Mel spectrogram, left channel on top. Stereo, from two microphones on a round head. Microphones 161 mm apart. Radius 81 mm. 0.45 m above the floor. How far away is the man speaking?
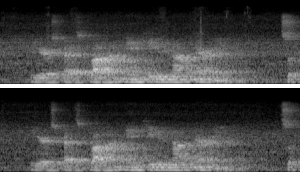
About 1.1 m.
